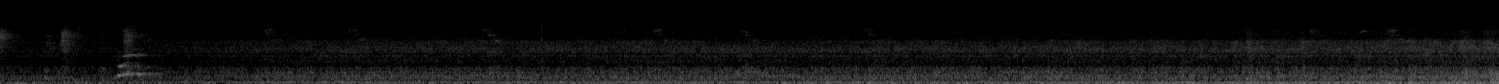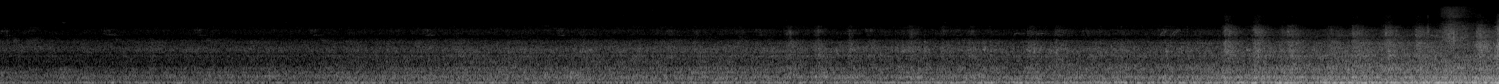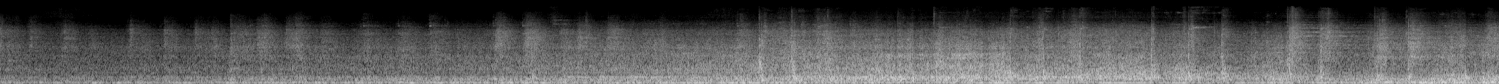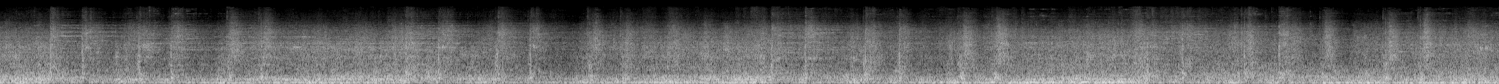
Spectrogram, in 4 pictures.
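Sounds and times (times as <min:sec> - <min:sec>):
diesel locomotive engine drone: 0:00.0 - 0:59.9
wagon wheels clattering on rails: 0:37.3 - 0:59.9.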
